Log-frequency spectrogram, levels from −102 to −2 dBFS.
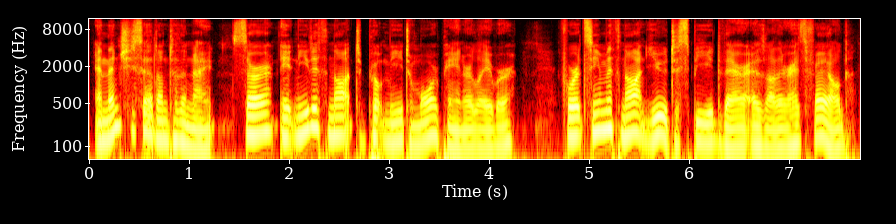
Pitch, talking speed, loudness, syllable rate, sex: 125 Hz, 240 wpm, -17 LUFS, 5.4 syllables/s, male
